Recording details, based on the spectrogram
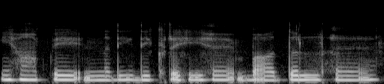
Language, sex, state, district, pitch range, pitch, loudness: Hindi, female, Jharkhand, Deoghar, 205-215 Hz, 210 Hz, -18 LUFS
